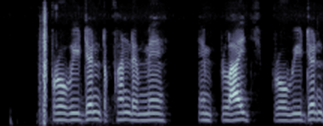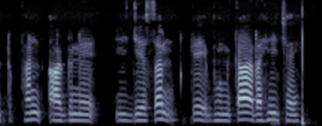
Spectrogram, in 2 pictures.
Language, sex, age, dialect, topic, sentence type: Maithili, male, 31-35, Bajjika, banking, statement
